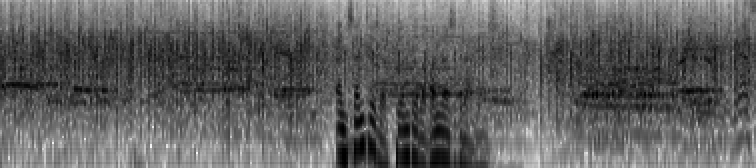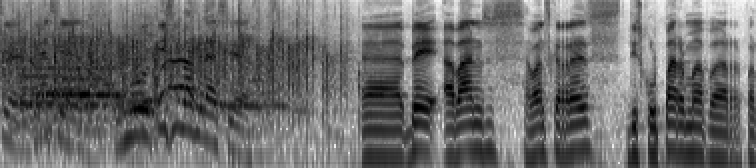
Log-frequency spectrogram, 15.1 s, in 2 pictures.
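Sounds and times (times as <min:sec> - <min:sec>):
audience applauding: 0:00.0 - 0:11.2
speech: 0:03.4 - 0:05.2, 0:09.5 - 0:10.3, 0:11.2 - 0:15.1.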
